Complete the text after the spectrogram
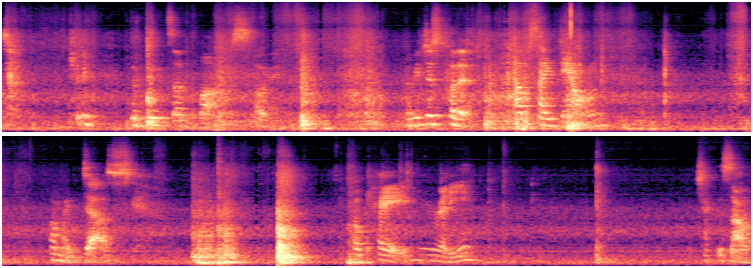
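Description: Cardboard boxes rustle and thump as they are handled.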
